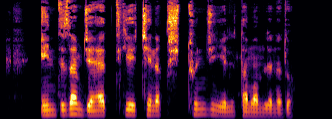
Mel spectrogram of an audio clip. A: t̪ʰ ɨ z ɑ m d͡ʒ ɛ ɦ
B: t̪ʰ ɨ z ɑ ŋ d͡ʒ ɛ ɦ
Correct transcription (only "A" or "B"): A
